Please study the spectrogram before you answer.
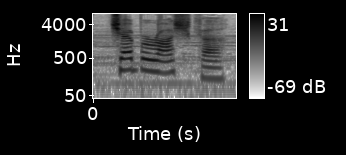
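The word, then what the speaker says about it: Cheburashka: Charashka. Oh, that's how you say it. Uh, yeah. Anyways, Chbarashka.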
